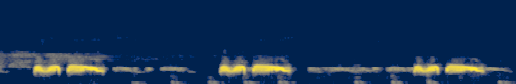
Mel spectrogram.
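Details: Spotted dove lure bird calling to provoke wild birds into fighting; loud two-part throaty coos repeated about every three seconds, each followed by softer trailing coo notes, no other sounds.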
